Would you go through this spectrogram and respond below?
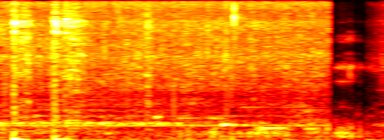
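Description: A utensil stirs pasta with beans and chopped capsicum in a sizzling pan, a steady frying hiss under soft scraping and clinks, close, before cutting out abruptly near the end.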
